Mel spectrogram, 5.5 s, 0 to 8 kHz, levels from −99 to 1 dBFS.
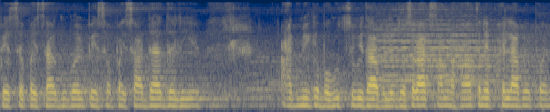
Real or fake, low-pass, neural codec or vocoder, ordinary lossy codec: real; 7.2 kHz; none; none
